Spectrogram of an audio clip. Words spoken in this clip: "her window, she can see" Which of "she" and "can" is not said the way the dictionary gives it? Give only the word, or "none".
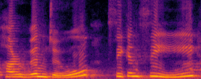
she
